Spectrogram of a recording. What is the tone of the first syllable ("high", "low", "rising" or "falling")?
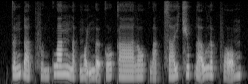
rising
